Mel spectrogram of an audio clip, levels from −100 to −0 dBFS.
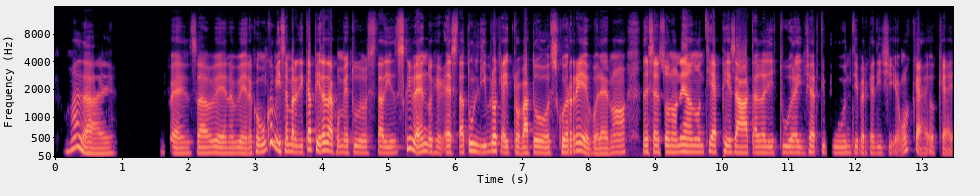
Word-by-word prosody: Ma 245 +10 -2
dai. 125 - 0 0.7
Uh, 150 - -22
pensa, 130 0 -1
bene, 130 -2 -1
bene. 130 0 -2
Comunque 165 +5 0
mi 200 - +3
sembra 170 -3 +2
di 150 -1 -2
capire 205 -4 +5
da 190 -3 +6
come 145 -1 -3
tu 145 -2 -3
stavi 140 -1 -2
inscrivendo, 155 - +2
che 140 -3 -5
è 150 - +3
stato 150 +5 -1
un 180 - +4
libro 160 +3 +1
che - - -5
hai 140 0 +2
trovato 140 -1 +1
scorrevole, 150 -4 +1
no: 145 +4 -2 0.2
nel 155 0 0
senso, 155 0 +1
non 155 +1 +1
è - - +7
a 160 -1 +6
non 155 0 -1
ti 175 - -2
è 155 - +4
pesata 145 -4 +2
la 140 +1 0
lettura 145 +1 -3
in 140 -1 -3
certi 155 +1 -2
punti, 140 +1 -7
perché 135 0 -5
dici: 135 0 -8
“Okay, - - -3
okay”, - - -6
145 Hz, 195 wpm, -23 LUFS, 135-155 Hz, 0.7 s, è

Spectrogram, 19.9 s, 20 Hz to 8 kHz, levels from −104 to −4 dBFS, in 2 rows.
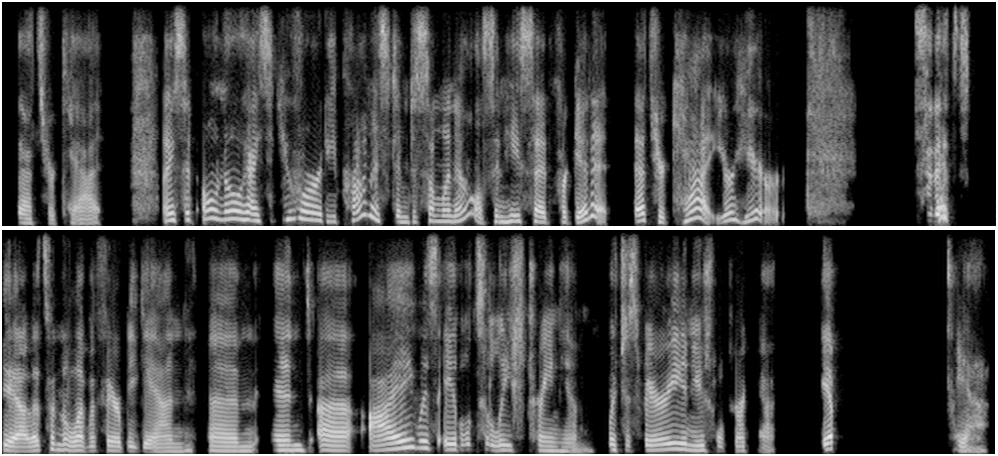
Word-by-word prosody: That's - - -2
your - - -8
cat." - - -2 0.6
I 240 +2 +4
said, 255 +1 +1
"Oh, 305 +1 +2
no." 280 +1 +3
I 225 - +5
said, 210 - -4
"You've 280 +3 -3
already 235 -8 +2
promised 265 - 0
him 175 -2 -3
to 180 - -7
someone 200 0 0
else." 215 - -2
And 185 - -2
he 205 +1 0
said, 185 -4 +2
"Forget 180 -1 0
it. - - +1 0.3
That's 220 -1 +4
your 180 - 0
cat. 295 +9 +2
You're 245 +5 -1
here." 255 - -3 1.4
So - - +3
that's - - +3 0.3
Yeah, 145 -4 +5
that's 165 +4 0
when 200 -2 -1
the 190 - +1
love 165 -1 +3
affair 155 -1 0
began, 135 0 -2 0.2
and 150 -1 0 0.2
and, 175 -1 +1
uh, 165 -2 +5 0.2
I 210 +10 +5
was 245 -3 +1
able 195 0 0
to - - -4
leash 170 0 -2
train 155 -3 -3
him, 150 +2 -8
which 190 -2 -2
is - - -3
very 190 +4 +3
unusual 170 -4 -3
for 155 - -1
a - - -2
cat. - - -7 0.5
Yep. - - +6 1.2
Yeah. - - -3
180 Hz, 165 wpm, -25 LUFS, 165-225 Hz, 1.4 s, Yep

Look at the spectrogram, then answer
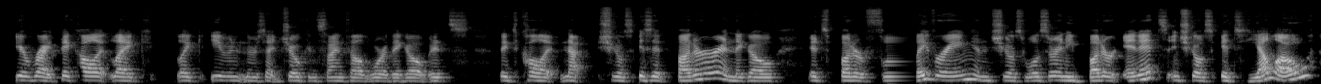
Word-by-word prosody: You're 195 -2 +1
right, 180 -4 +2
they 200 - +2
call 195 0 +2
it 185 - -3
like 175 -2 0 0.2
like, 180 -1 -5
even 185 -3 -4
there's 170 -2 -7
that - - -5
joke 175 -1 -3
in 165 - -8
Seinfeld 165 -1 -3
where 160 -1 -2
they 155 0 -3
go, 155 -1 -1
"It's" 165 +1 -6 0.3
they 185 - +1
call 180 +1 -2
it - - -3
not 175 -1 0
she 185 - -5
goes, 170 -2 -5
"Is 190 -2 0
it 175 -1 -4
butter?" 230 +10 +3
And 220 -10 +3
they 165 - 0
go, 165 -1 0 0.3
"It's 180 -1 -3
butter 180 -3 +1
flavoring." 190 +5 0
And 180 -4 -5
she 175 - -2
goes, 170 -1 -4
"Well, 170 +2 -2
is 175 -1 -3
there 195 0 +1
any 180 -2 +2
butter 175 +5 +3
in 185 +4 +4
it?" 285 +5 +4
And 190 - -3
she 170 - 0
goes, 175 -2 -1
"It's 175 -4 -2
yellow." 190 - +6
180 Hz, 215 wpm, -24 LUFS, 165-190 Hz, 0.3 s, yellow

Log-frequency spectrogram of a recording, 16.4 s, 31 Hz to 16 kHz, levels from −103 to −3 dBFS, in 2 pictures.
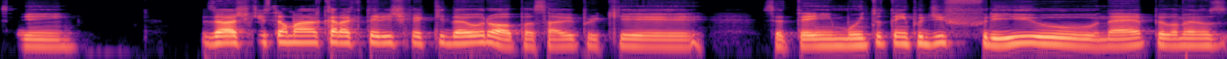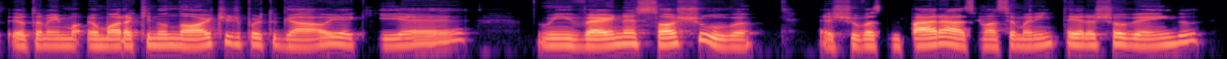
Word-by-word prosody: Sim 120 -1 -7 0.8
mas - - -10
eu - - +8
acho 90 - +5
que 190 - -12
isso 195 - 0
é 190 - +5
uma 185 0 +3
característica 180 -1 0
aqui 170 +2 -6
da 170 -1 +1
Europa, 170 -8 +2
sabe, 125 +1 -4
porque 125 -2 -5 0.4
você - - -7
tem 130 +1 -1
muito 140 +4 -3
tempo 165 0 -2
de 170 +2 -3
frio, 155 -5 0
né, 130 +2 0
pelo 140 -3 -3
menos 140 0 -4
eu - - -3
também 135 0 -3
mo 135 - -4
eu 130 - +1
moro 130 +1 +3
aqui 135 +2 -3
no 140 0 -2
norte 140 +5 +2
de 160 - -8
Portugal 135 -5 -1
e 160 - -1
aqui 140 -1 -7
é 140 - -2 0.5
o - - -5
inverno 135 +2 +4
é 165 - +1
só 155 -1 +5
chuva, 125 - -2 0.4
é - - -5
chuva 135 -1 -2
sem 130 - -13
para, 145 +4 +7
assim, 130 -1 -3
uma 130 - -1
semana 130 +1 -4
inteira 150 -1 -1
chovendo. 155 +8 -2
140 Hz, 185 wpm, -26 LUFS, 130-165 Hz, 0.8 s, eu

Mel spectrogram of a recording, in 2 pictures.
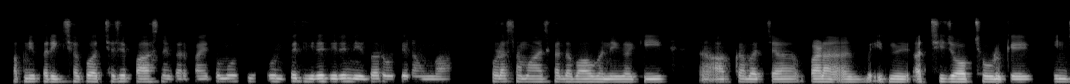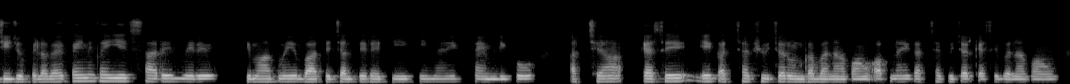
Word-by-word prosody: अपनी 135 +2 -1
परीक्षा 135 0 -1
को 130 +2 0
अच्छे 135 0 0
से 140 +1 +2
पास 130 0 0
ना 135 - -3
कर 130 0 -7
पाया 130 0 -4
तो - - -2
मैं 140 +1 +1
उस 140 0 -6 0.2
उनपे 135 +2 0
धीरे-धीरे 140 0 +3
निर्भर 135 0 +2
होते 130 0 0
रहूँगा। 125 -1 -5 0.5
थोड़ा 135 0 +1
समाज 130 -1 -3
का 135 - -4
दबाव 130 0 +1
बनेगा 125 0 +3
कि 125 0 +1 0.4
अ, - - -6
आपका 125 +2 -2
बच्चा 125 0 +1 0.3
पढ़ा 130 0 +5
अ, - - 0 0.3
इतनी 125 0 +2
अच्छी 125 +3 -2
जॉब 125 -1 +5
छोड़ 125 -1 +4
के 125 -1 +4 0.3
इन 130 -1 +2
चीज़ों 130 +1 +3
पे 135 - 0
लगा 130 0 +1
है। 135 - +1
कहीं 150 +2 +1
न 150 0 0
कहीं 150 -1 +3
ये 150 - +6
सारे 140 -1 +1
मेरे 135 -1 +3 0.4
दिमाग़ 130 0 0
में 135 - +2
ये 135 - +4
बातें 125 +1 +1
चलती 125 0 +1
रहती 125 0 -1
है - - +2
कि 130 - -2
मैं 130 0 -3
एक 125 - -8
फ़ैमिली 125 -1 +1
को 130 0 +1 0.4
अच्छा 135 0 -3 0.2
कैसे 135 +1 +2 0.4
एक 140 - -2
अच्छा 130 +2 -3
फ्यूचर 135 0 -1
उनका 130 0 +2
बना 125 0 +1
पाऊँ, 125 0 +1
अपना 130 0 -4
एक 135 0 -3
अच्छा 130 +1 -5
फ्यूचर 130 0 -2
कैसे 130 0 -3
बना 120 0 0
पाऊँ। 120 0 -3
130 Hz, 200 wpm, -24 LUFS, 125-135 Hz, 0.5 s, ये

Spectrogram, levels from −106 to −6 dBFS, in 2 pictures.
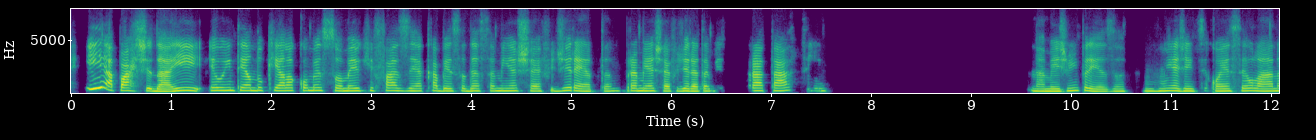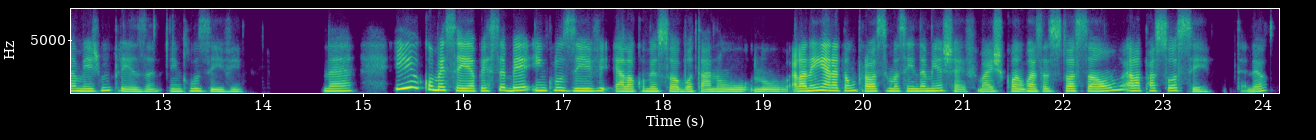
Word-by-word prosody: E - - +8
a - - +6
partir 240 -3 +3
daí 220 +5 +4
eu 270 0 0
entendo 270 -1 0
que 265 - -3
ela 255 +1 +2
começou 265 -1 -2
meio 240 +1 +2
que 255 +2 -8
fazer 240 -2 -2
a 230 - -2
cabeça 230 -1 -3
dessa 230 +1 -2
minha 240 +1 0
chefe 225 -2 -3
direta, 215 -3 -1
pra 240 +2 0
minha 235 0 +2
chefe 220 -1 -2
direta 225 0 +2
me 220 +1 -11 0.3
tratar 250 -1 +2
assim. 235 -5 -15 2.0
Na 220 -2 0
mesma 210 +3 +2
empresa, 210 -5 -1 0.2
uhum 220 +1 -1
e 245 - 0
a 240 - +3
gente 220 -1 -1
se 240 - -19
conheceu 225 +2 -1
lá 225 -2 +2
na 235 +1 0
mesma 225 +2 -1
empresa 200 -8 -4 0.2
inclusive, 200 -3 -4 0.8
né, 230 +1 -1 0.4
e - - +7
eu - - -10
comecei 300 - +3
a 235 - +2
perceber 265 +4 0
inclusive 240 -4 -1
ela 210 0 +1
começou 210 -1 -1
a - - +2
botar 200 0 -2
no 190 -2 -2
no 190 -1 -2
ela 225 +2 +5
nem 275 +5 +5
era 260 -1 +5
tão 245 +1 -1
próxima, 225 -1 +1
assim, 225 0 -2
da 225 - +1
minha 235 +2 0
chefe, 195 -8 -7
mas 200 0 -2
c - - -11
com 210 -1 0
essa 210 0 +1
situação, 225 +7 0
ela 245 -3 +2
passou 245 +1 -3
a - - 0
ser, 190 -7 -6 0.2
entendeu? 225 0 -6
230 Hz, 175 wpm, -19 LUFS, 215-250 Hz, 2.0 s, E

